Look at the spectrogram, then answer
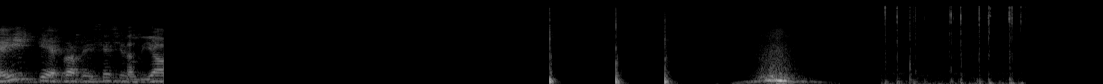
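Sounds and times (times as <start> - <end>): whoosh: 7.4 - 8.2
keyboard typing clicks: 8.8 - 10.3.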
